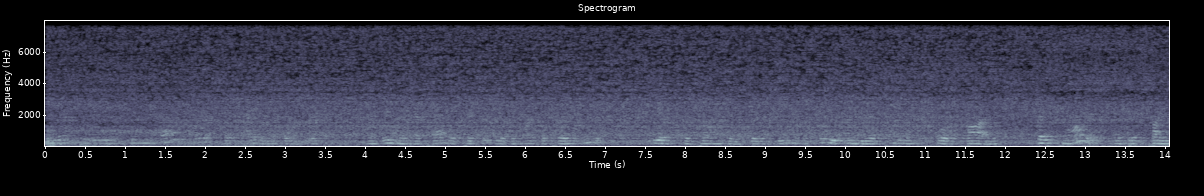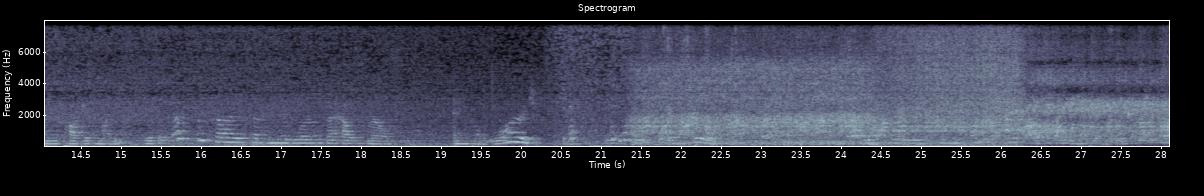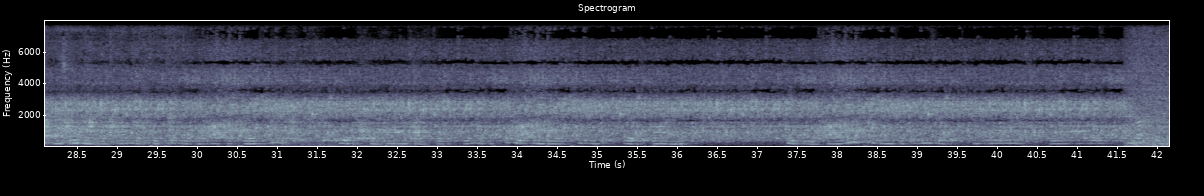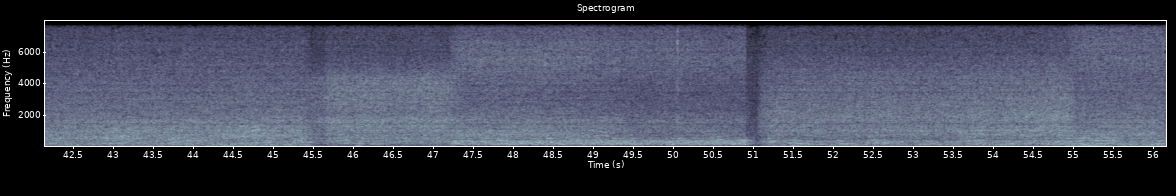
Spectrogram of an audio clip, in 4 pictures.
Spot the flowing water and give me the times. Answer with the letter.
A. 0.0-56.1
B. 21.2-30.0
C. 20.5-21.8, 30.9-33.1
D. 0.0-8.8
A.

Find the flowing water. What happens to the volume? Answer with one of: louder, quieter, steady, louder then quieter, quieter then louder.
louder.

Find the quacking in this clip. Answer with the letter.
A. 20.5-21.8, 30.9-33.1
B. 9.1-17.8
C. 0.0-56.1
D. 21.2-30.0
D.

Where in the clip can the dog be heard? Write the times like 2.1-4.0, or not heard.
20.5-21.8, 30.9-33.1.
